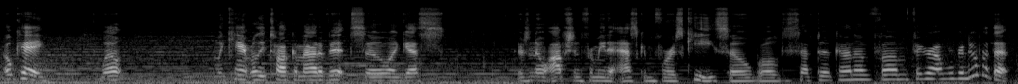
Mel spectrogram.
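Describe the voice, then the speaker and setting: Speaking a little fast in a pushed, bright, medium-pitched voice, a woman hosts a gaming channel let's play. Her talk is casual commentary as she plays and thinks aloud, with game music behind her.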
